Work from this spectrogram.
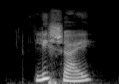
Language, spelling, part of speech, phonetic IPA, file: Russian, лишай, noun / verb, [lʲɪˈʂaj], Ru-лишай.ogg
- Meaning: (noun) 1. lichen 2. herpes; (verb) second-person singular imperative imperfective of лиша́ть (lišátʹ)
